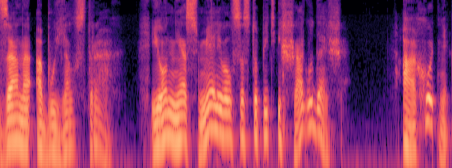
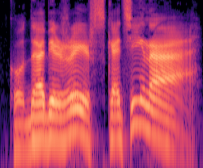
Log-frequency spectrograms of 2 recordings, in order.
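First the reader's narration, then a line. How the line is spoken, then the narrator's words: Thunderous shout. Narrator (Russian): громовым голосом закричал охотник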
